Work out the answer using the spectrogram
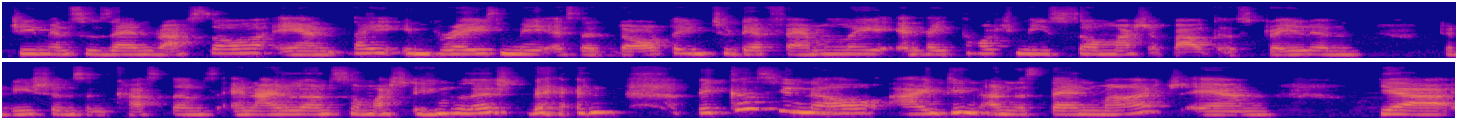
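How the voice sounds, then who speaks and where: A woman's voice: mid-range voice, normal speed, fairly bright tone. A woman from Vietnam with a Vietnamese accent, speaking thoughtfully in an interview about her writing, often restarting and adding "you know". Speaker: author. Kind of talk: reflective interview answers.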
